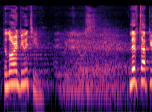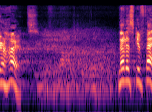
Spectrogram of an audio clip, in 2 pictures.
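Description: A man sings out in a chanting voice through a microphone, in an echoing hall.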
